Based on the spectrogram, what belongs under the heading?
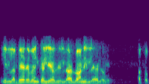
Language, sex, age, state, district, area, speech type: Kannada, male, 45-60, Karnataka, Udupi, rural, conversation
